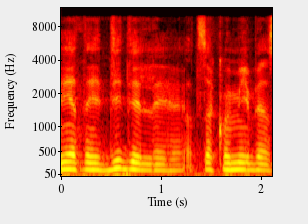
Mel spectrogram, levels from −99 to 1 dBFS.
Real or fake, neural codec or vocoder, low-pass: fake; vocoder, 22.05 kHz, 80 mel bands, WaveNeXt; 9.9 kHz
